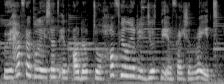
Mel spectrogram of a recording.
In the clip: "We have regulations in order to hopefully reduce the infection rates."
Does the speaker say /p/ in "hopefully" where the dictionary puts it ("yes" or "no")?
no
